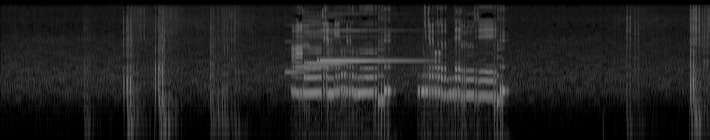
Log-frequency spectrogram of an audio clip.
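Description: Light footsteps patter on soft ground.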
